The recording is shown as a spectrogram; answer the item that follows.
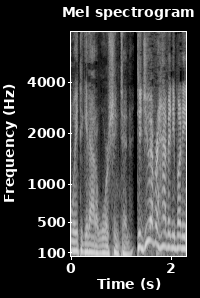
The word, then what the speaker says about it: Washington: to get out of washington did you ever have anybody in your family pronouncing washington my dad i don't know what that is there's no r there's no oh it's washington why did they say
